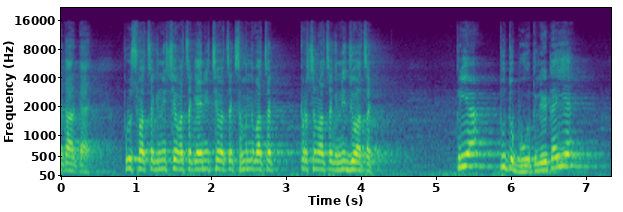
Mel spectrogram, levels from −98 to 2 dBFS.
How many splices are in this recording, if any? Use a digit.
0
